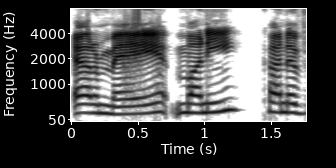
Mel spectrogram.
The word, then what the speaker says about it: Hermès: Oh, you pronounce the S at the end. Good to know. Okay, it is French, so Hermès.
